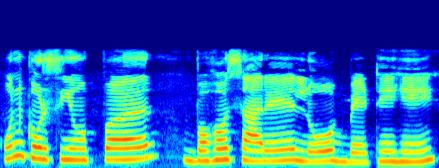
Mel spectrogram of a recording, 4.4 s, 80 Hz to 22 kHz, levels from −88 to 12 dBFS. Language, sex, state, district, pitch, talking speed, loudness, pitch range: Hindi, female, Madhya Pradesh, Bhopal, 220 Hz, 110 wpm, -14 LUFS, 200-235 Hz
